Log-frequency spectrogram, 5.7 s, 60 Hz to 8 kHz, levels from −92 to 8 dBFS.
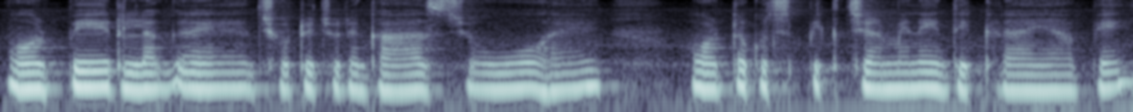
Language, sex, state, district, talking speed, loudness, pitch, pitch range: Hindi, female, Punjab, Fazilka, 245 wpm, -16 LUFS, 165 Hz, 160-175 Hz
